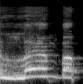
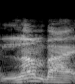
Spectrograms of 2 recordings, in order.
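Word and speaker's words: Lemba: Now he's saying Lamba, but he meant to say Lumbi is the way we pronounce it.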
